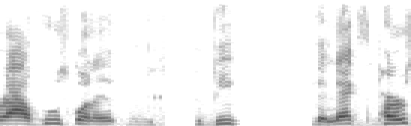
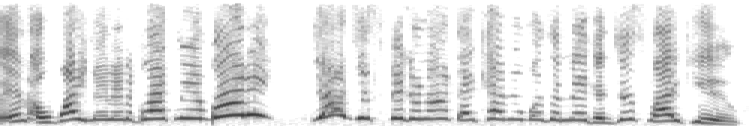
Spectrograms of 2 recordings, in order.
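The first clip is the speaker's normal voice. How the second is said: high, sing-song taunting voice; mocking taunt; 11 semitones higher than usual. Vlogger taunting followers in high mock voice. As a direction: tease them in a high mocking voice.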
